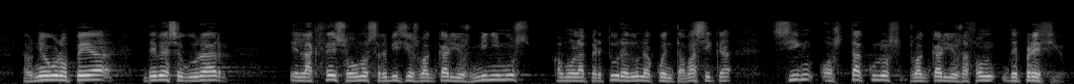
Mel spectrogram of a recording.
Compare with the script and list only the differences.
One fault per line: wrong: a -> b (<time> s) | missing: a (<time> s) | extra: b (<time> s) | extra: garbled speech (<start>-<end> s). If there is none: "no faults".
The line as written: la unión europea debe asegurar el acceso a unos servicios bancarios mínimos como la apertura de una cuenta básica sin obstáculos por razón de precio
wrong: por -> bancarios (9.1 s)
